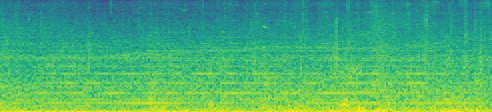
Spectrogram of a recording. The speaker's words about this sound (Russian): Смотрите, впереди целая колонна лошадей Сани тащат Тяжело лошадкам Груз какой-то тянут Везут рыбу в Москву Это рыбный обоз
